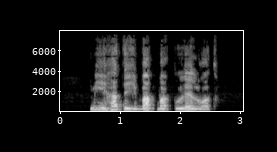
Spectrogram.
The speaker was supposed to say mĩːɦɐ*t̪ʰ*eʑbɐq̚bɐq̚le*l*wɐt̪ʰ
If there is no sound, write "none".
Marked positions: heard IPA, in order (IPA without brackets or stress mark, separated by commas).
t̪, l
